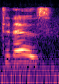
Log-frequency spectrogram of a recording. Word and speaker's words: Diniz: one and uh cs it's pronounced dines dumbass loving this dump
